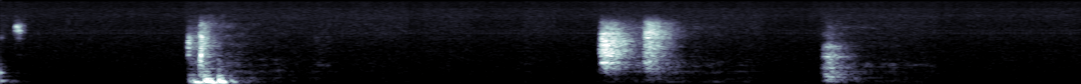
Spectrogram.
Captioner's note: silence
